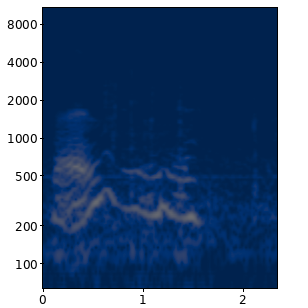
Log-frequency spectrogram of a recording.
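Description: A woman's voice: one drawn-out, wavering utterance that lasts about a second and a half, then a pause.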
